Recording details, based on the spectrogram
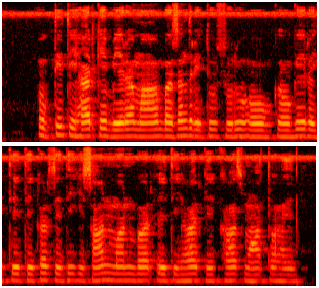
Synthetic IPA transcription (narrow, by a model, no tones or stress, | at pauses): ʊk̚t̪it̪ɪɦaːɾkebeːɾamãbəsə̃nt̪ɾɪt̪usʊɾuɦoːɡeɾɐɦit̪ʰet̪eːkʰəɾset̪ikɪsaːnmənpəɾeːt̪ɪɦaːɾkekʰaːsmɐɦət̪wəɦɛː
